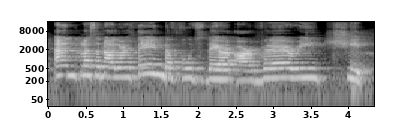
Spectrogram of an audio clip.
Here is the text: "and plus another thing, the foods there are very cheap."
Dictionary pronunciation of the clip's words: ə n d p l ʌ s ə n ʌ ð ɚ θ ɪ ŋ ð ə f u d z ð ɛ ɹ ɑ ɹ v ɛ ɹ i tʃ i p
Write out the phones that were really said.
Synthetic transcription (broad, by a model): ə n d p l ʌ s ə n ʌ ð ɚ t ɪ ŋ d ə f u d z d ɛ ɹ ɑ ɹ v ɛ ɹ i tʃ i p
